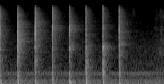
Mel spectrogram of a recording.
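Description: A quick run of about eight sharp taps or claps, roughly five a second, growing fainter and stopping about a second and a half in.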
